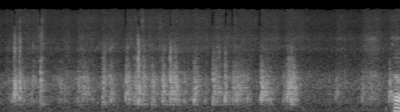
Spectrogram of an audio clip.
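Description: Loose nut being turned on a steel guardrail bolt by a gloved hand: a quick run of short metallic scrapes and rattles that thins out about four and a half seconds in. It is a real guardrail nut coming loose, not a fake-nut cache.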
